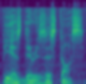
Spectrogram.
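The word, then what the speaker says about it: pièce de résistance: So, it's pronounced piece de resistance. So, back in the day we had the piece de resistance, which means the best part of a meal,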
